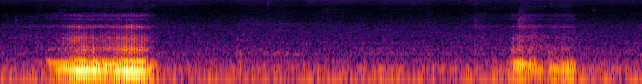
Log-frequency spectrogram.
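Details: Two deep, rumbling snores about three seconds apart with quiet breathing between; ordinary snoring during sleep.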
